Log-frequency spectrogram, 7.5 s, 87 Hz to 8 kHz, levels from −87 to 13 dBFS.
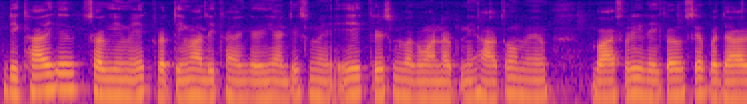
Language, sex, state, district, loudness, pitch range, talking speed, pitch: Hindi, male, Jharkhand, Palamu, -19 LUFS, 120-135 Hz, 170 wpm, 130 Hz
